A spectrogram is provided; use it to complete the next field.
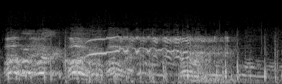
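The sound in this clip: A sorrel horse lets out a long, quavering whinny that wavers up and down in pitch, followed by a few scattered hoof clops.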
